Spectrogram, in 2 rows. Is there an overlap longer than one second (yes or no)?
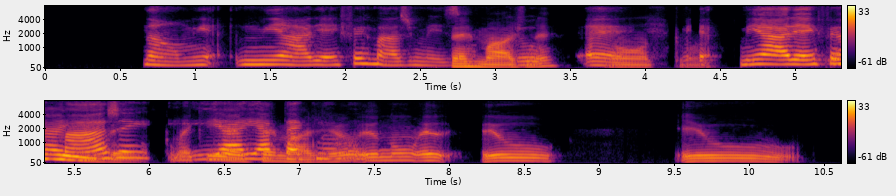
yes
